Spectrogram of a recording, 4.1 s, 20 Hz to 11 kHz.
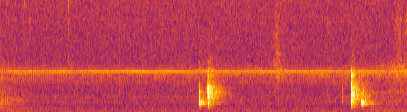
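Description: Near silence, with a faint steady high tone and two faint short clicks from a Leagoo M5 smartphone being handled. The first click comes about two seconds in and the second about a second and a half later.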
